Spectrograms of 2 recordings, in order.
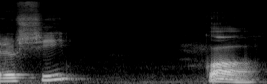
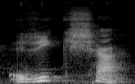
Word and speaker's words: রিক্সা: এখনো রয় রশি ক রিক এরপরে স আকার রিক্সা এটা উচ্চারণ করতে যেয়ে বলে কি জানেন?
